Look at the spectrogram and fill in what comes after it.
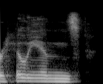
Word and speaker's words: Hylian's: Uh, they ask, are those rubies Link keeps finding in jars just poor Hylian's life savings hidden away? – Yeah.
